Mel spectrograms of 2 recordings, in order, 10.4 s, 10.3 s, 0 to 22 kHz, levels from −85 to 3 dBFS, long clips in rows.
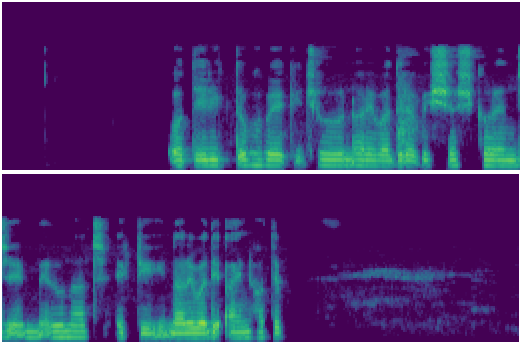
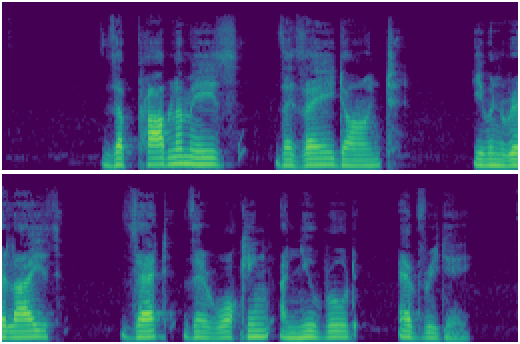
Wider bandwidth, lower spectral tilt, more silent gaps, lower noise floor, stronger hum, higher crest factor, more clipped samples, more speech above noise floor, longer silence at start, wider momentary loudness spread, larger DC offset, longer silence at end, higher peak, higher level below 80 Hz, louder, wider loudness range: second, 7.8 kHz vs 14.5 kHz; second, -4.5 dB/octave vs -7 dB/octave; neither; first, under -90 dBFS vs -73 dBFS; neither; about the same, 20 dB vs 20 dB; neither; first, over 68 dB vs 53 dB; first, 1.65 s vs 1 s; second, 8 LU vs 18 LU; neither; first, 2.4 s vs 0.5 s; about the same, -4 dBFS vs -2 dBFS; second, -64 dBFS vs -58 dBFS; about the same, -22 LUFS vs -21 LUFS; about the same, 4 LU vs 3 LU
